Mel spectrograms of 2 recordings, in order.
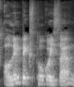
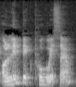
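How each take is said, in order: First: "Olympics 보고 있어요?" quickly, with the final S of "Olympics"; wrong plural form. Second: "Olympic 보고 있어요?" quickly, dropping the final S of "Olympic"; quick native Korean question with no S; natural Korean phrasing. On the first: Teacher showing the phrasing Koreans don't use. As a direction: rattle it off with the English plural S. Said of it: "in Korean you wouldn't say". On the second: Teacher showing how Koreans really ask. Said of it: "People would say". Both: Shown as a demonstration.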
